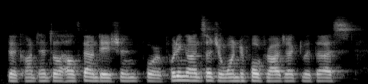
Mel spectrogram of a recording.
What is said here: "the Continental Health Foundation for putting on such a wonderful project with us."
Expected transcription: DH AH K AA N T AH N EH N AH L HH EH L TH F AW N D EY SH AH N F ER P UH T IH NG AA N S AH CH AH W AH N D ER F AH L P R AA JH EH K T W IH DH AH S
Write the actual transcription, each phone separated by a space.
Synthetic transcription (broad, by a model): DH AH K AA N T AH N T L HH EH L TH F AW N D EY SH AH N F ER P UH T IH NG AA N S AH CH AH W AH N D ER F L P R AA JH EH K T W IH DH AH S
